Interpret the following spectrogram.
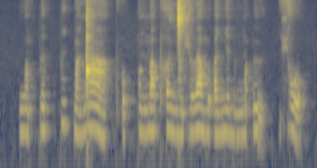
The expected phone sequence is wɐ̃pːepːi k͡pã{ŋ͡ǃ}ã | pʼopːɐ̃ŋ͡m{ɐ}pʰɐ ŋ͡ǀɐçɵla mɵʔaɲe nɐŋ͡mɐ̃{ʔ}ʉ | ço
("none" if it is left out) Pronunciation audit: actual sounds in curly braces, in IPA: ŋ͡ǃ, a, ʔ

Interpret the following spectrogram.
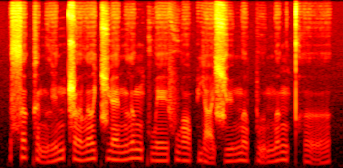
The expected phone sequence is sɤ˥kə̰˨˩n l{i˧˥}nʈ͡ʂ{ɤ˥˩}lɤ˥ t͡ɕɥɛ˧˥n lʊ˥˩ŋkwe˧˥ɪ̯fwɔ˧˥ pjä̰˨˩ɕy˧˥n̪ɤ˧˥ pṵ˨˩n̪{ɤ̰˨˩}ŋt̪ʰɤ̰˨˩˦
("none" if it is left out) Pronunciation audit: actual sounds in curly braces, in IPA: i˥, ɤ˧˥, ɤ˥˩

